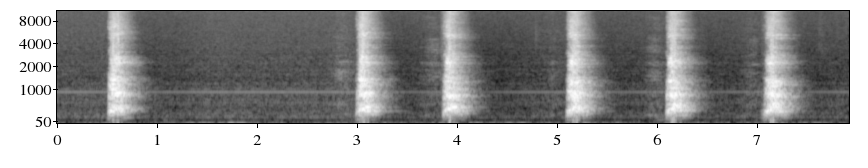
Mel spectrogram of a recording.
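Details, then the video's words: A rare bout of barking from the dog Ronin: one bark, a pause of two seconds, then five loud barks roughly one second apart, rough and broadband, in a quiet indoor room with faint hum. "Ronin Barking!"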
